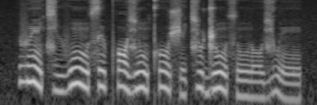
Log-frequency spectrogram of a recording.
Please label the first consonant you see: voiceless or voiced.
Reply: voiced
